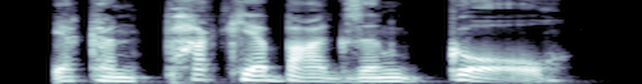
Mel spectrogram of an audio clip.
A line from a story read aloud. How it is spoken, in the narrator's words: growled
